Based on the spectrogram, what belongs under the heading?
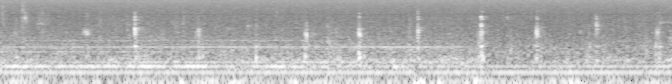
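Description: Faint wet chewing and lip-smacking of a mouthful of cheesy bread, small clicks about every half second over a low room hum.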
